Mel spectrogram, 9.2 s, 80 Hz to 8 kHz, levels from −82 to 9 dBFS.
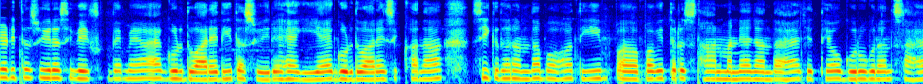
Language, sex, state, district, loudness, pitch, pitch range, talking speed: Punjabi, female, Chandigarh, Chandigarh, -17 LUFS, 215 Hz, 210-225 Hz, 210 wpm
